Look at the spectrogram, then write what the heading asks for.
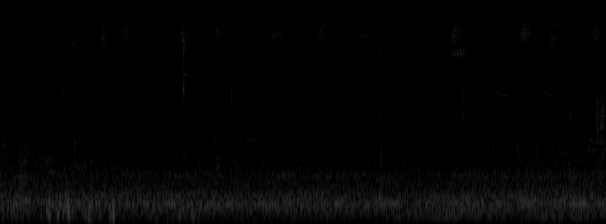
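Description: Faint, high, short chirps from a small bird calling, repeating about twice a second, each dropping slightly in pitch, over quiet outdoor background.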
